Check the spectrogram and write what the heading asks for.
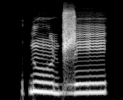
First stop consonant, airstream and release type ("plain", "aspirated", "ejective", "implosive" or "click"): implosive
